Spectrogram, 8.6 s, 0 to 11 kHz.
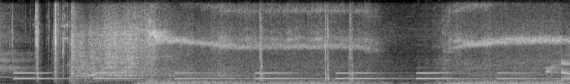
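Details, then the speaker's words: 1988 Ford Mustang GT Fox Body with fire-damaged, melted wiring: low, uneven idle that sags and wavers once the headlights load it, chimes over the top; runs badly, owner wonders if it is charging, cause unconfirmed. "Headlights come on. Runs like crap. Same thing. We're running into the same problem."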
